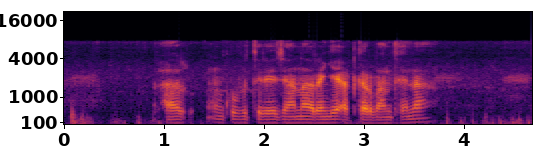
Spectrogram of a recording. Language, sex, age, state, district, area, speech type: Santali, male, 18-30, West Bengal, Uttar Dinajpur, rural, spontaneous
